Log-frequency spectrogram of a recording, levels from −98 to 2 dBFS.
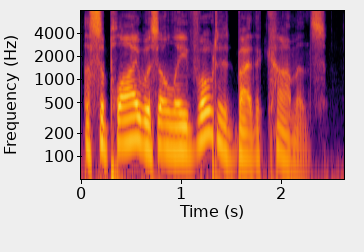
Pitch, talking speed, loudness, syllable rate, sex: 125 Hz, 180 wpm, -17 LUFS, 5.0 syllables/s, male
